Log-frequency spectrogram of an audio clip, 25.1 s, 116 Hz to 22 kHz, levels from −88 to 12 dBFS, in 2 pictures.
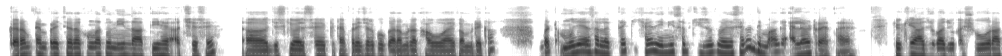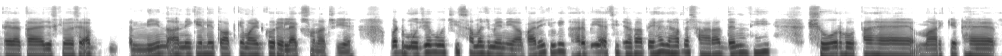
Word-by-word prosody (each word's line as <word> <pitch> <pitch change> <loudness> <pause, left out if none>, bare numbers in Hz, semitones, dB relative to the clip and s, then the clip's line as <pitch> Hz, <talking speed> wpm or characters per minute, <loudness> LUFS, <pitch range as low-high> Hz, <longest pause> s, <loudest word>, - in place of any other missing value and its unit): गर्म 130 +5 +4
टेंपरेचर 135 0 +1
रखूँगा 135 +1 0
तो 135 - +1
नींद 125 -1 -1
आती 120 +1 +2
है 120 0 +2
अच्छे 110 - -4
से 135 - 0 0.4
अ, 100 0 +4
जिसकी 110 +2 -3
वज़ह 110 -1 +5
से 115 -1 0
ट 110 - -13
टेंपरेचर 105 +1 -1
को 120 - -1
गर्म 105 +1 +2
रखा 105 -1 -2
हुआ 100 0 +2
है 100 - 0
कमरे 100 0 -2
का। 215 - -7 0.6
बट - - 0
मुझे 155 +8 +4
ऐसा 170 +1 +1
लगता 155 +2 0
है - - 0
कि 220 - -30
शायद 185 +1 +1
इन्हीं 165 +1 0
सब 180 - -3
चीज़ों 160 0 -3
की 170 -1 -2
वज़ह 150 -1 +3
से 175 - 0
ना 270 - -1
दिमाग 180 +1 -1
अलर्ट 140 +3 +1
रहता 95 -1 -2
है। 100 +2 -9 0.5
क्योंकि 125 +2 0
आजू-बाजू 120 0 +2
का - - -5
शोर 120 +2 -1
आते 120 0 +1
रहता 115 0 +1
है 115 0 +3
जिसकी 120 +2 -1
वज़ह 125 - +3
से - - +2
अब 135 0 +1 0.5
नींद 110 +7 -1
आने 135 +1 +1
के 135 +1 -1
लिए 140 0 +1
तो - - +3
आपके 130 +2 -1
माइंड 125 -1 +1
को 140 - +3
रिलैक्स 110 -3 +2
होना 95 -3 -1
चाहिए 90 0 -4 0.5
बट 155 -1 +4
मुझे 140 +4 +4
वो 165 - +4
चीज़ 175 - -4
समझ 150 -1 +1
में 140 -2 +2
नहीं 125 -2 -1
आ 110 - +1
पा 120 - +4
रही 150 +6 +1
क्योंकि 170 +2 0
घर 125 +3 +1
भी 170 0 +2
ऐसी 160 +1 -2
जगह 145 +1 +3
पे 145 - +3
है 175 +3 +2
जहाँ 155 -2 +3
पे 165 - +2
सारा 135 -2 -1
दिन 150 +4 +3
ही 170 +3 0 0.6
शोर 130 +2 +4
होता 130 +1 +1
है 125 0 +2 0.2
मार्केट 120 +3 -1
है। 120 -1 +3
130 Hz, 215 wpm, -20 LUFS, 115-145 Hz, 0.6 s, वज़ह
